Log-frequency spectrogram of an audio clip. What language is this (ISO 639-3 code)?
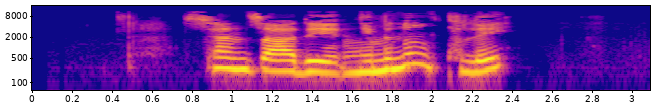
uig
